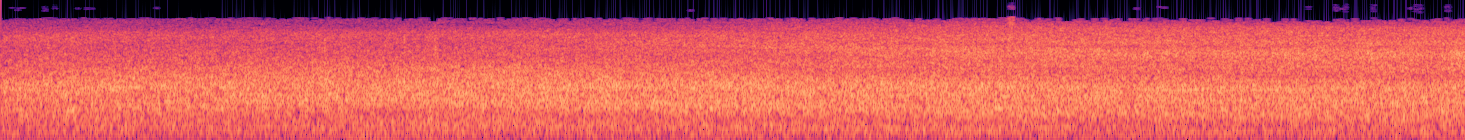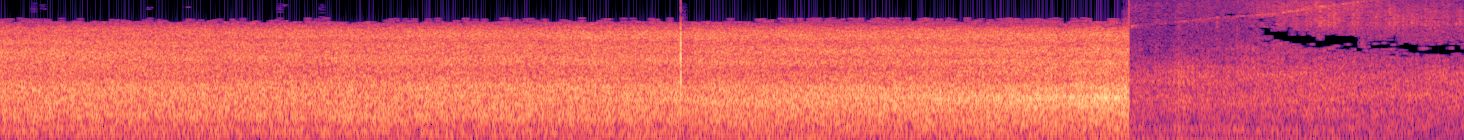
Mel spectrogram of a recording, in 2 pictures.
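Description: Steady rush of river water pouring over a weir and churning into white water below. It cuts off abruptly near the end, giving way to a quieter hiss with a faint rising tone.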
